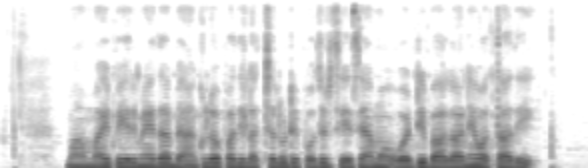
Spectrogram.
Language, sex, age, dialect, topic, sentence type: Telugu, female, 36-40, Utterandhra, banking, statement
